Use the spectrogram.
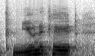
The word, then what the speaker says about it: communicate: have a tendency uh sometimes people have a make an error on this first syllable. um it should just have um the schwah vowel C. So even though we have words like common or complicated where letter O says the a sound in communicate it's just unstressed because the second syllable has the stress and then communicate um is how we write it. The IPA for communicate is cam mucate.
